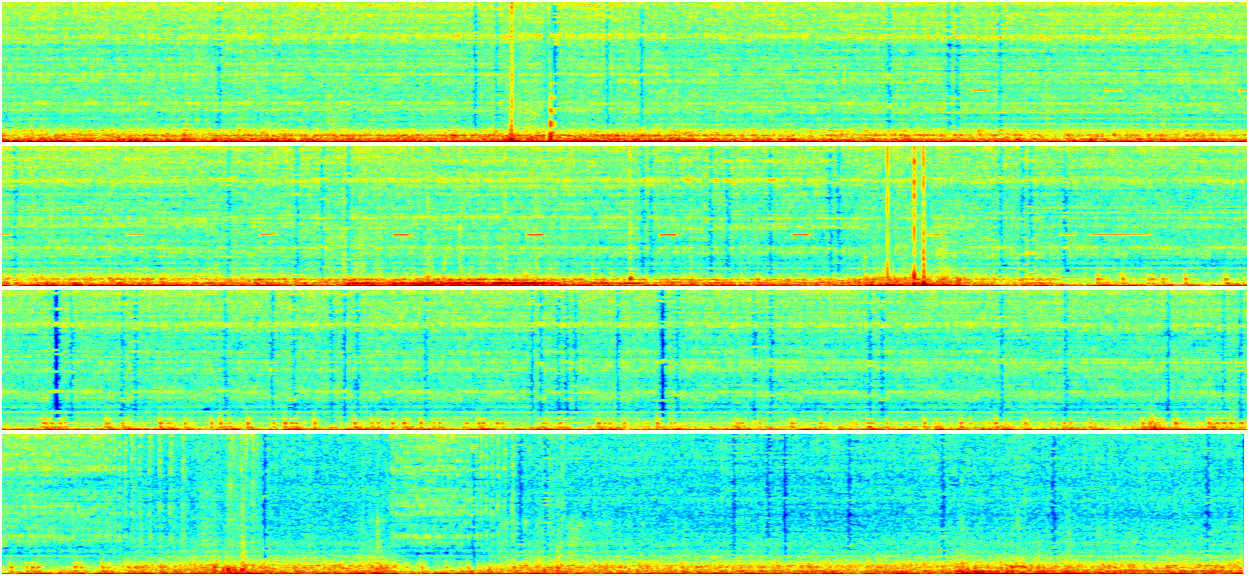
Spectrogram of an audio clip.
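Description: Tyres rumble steadily on an asphalt road.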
